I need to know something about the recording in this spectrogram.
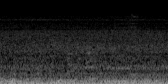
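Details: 2018 Hyundai Accent 1.4 after a rough-idle repair (before: RPM hunting up and down and stalling): low, even idle rumble with no surging or dipping, holding stable while warming up before a test drive.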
